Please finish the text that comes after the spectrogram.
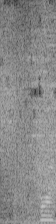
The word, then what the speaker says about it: Fi: here we go when for the last time it's not fe's fault that you didn't charge your Remo yeah I love fee I know her name is technically pronounced F but I'm I'm bitter about that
